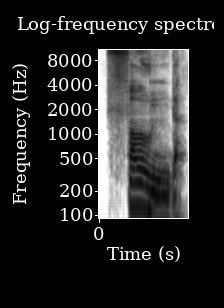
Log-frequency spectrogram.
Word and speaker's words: phoned: Phoned. Phoned. Yeah. Very phoned. Yeah. Just a little soft D sound at the end.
